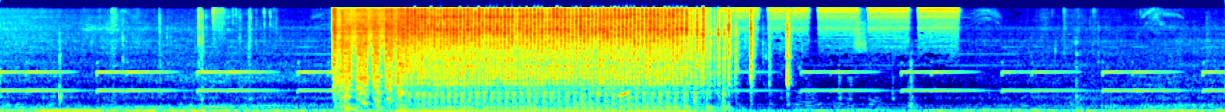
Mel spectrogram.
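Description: A car engine with a noisy timing chain cranks and runs roughly for a few seconds with a rattling mechanical clatter, then cuts off, leaving a repeating electronic chime.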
